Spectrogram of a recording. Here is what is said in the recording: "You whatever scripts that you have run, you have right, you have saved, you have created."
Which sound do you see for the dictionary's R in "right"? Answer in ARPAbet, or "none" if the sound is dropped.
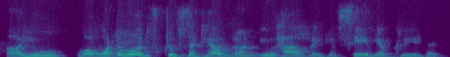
L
